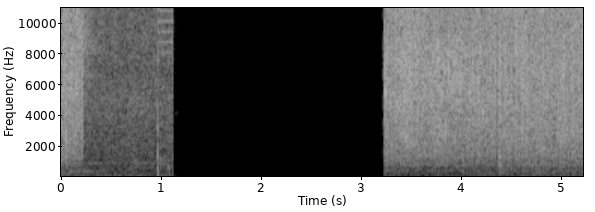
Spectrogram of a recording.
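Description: Onion-tomato paste fries for a restaurant-style chicken gravy with a hissing sizzle and faint stirring knocks, cut off by about two seconds of silence before the frying resumes.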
